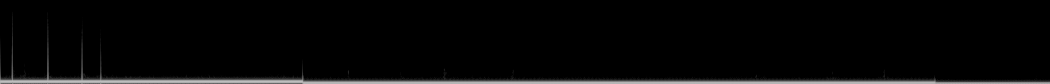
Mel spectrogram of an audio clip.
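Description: Television test-card test tone: a steady low sine tone that steps down in pitch twice, about three seconds in and again near the end. A few faint ticks come in the first second.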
